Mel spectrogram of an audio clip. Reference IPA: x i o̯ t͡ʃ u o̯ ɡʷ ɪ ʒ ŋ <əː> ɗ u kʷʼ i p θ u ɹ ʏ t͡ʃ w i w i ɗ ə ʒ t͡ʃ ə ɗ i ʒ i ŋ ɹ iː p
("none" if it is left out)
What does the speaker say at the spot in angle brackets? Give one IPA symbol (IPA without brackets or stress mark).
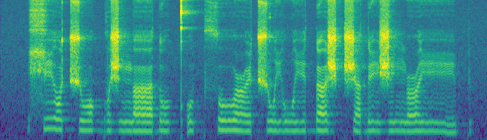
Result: əː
